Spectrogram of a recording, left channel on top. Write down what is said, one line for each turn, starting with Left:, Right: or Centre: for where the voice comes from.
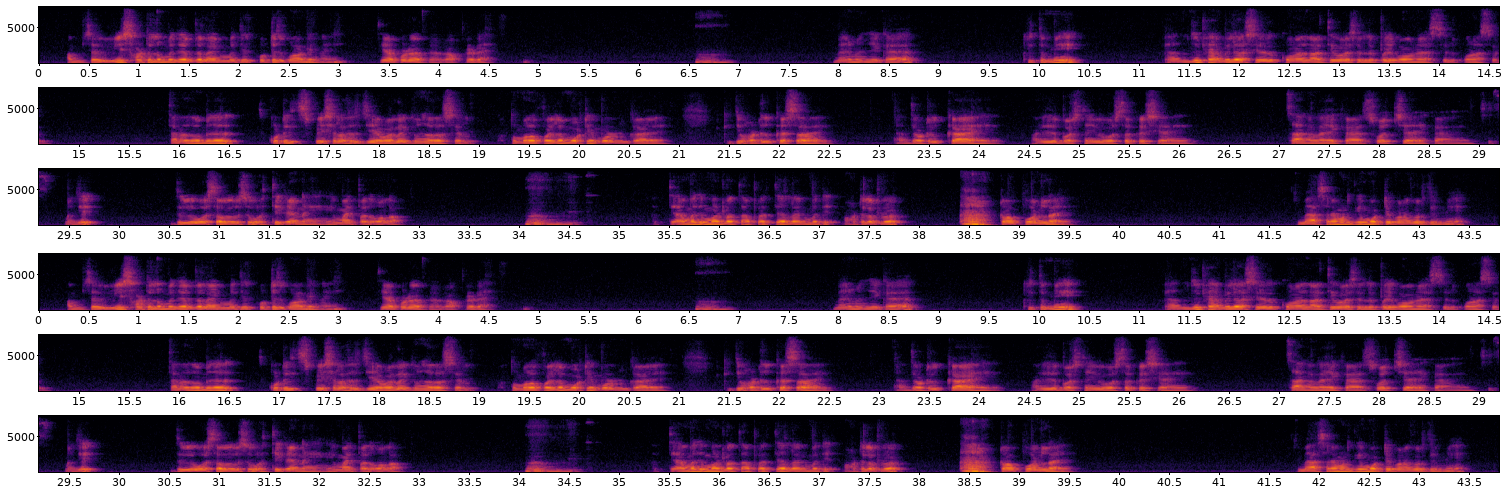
Left: आमच्या वीस हॉटेलमध्येध्ये आमच्या लाईनमध्येध्ये कुठेच कोणाडी नाही ते आप अपरेट आहे.
Right: हा
Left: मेन म्हणजे काय की तुम्ही णजे फॅमिली असेल कोण नातेवाइक असेल पई पाहुणे असतील कोण असेल. त्यांना जो कुठे स्पेशल असेल जेवायला घेऊन जात असेल. तुम्हाला पहिलं मोठे इम्पॉर्टट काय कि ते हॉटेल कसं आहे. आणि ते हॉटेल काय आहे आणि तिथे बसण्याची व्यवस्था कशी आहे. चांगलं आहे का स्वच्छ आहे का म्हणजे त व्यवस्थ व्यवस्थित होते का नाही हे माहित पाहतं मला.
Right: हम ह
Left: त्यामध्ये म्हटलं तर आपण त्या लाईनमध्येध्ये हॉटेल आपलं टॉप वन ला आहे. तुम्ही असं नाही म्हण की मोठेपणा करते मी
